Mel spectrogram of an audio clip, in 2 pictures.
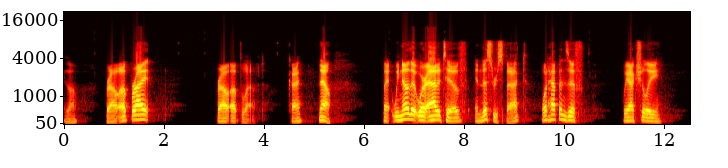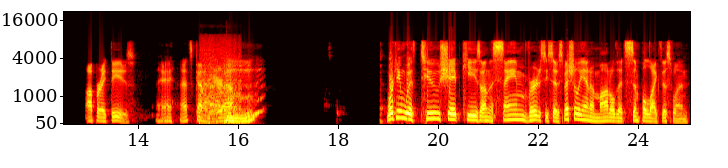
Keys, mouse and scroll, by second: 0.5 click, 2.7 click, 6.4 click, 7.5 click, 10.4 click, 17.6 click.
